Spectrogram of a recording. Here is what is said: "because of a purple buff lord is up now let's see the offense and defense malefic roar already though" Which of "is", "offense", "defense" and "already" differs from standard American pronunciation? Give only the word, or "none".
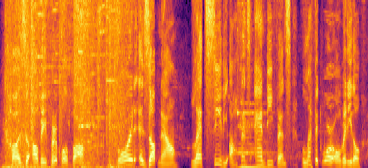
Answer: none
